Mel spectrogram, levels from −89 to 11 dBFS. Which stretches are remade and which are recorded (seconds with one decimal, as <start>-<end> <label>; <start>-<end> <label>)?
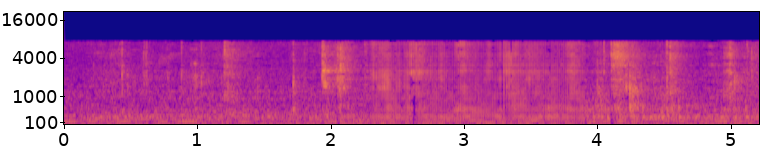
0.0-2.3 recorded; 2.3-3.9 remade; 3.9-5.2 recorded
